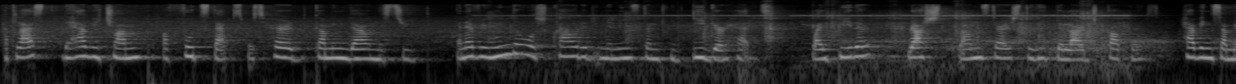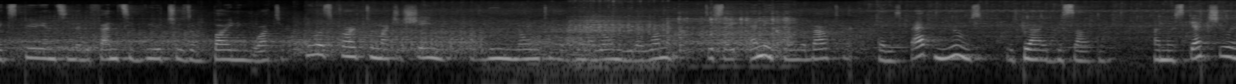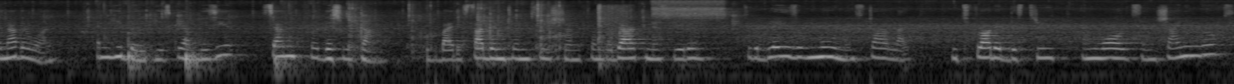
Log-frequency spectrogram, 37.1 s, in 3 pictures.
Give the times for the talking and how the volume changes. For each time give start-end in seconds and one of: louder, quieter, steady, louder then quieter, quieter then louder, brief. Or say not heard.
0.0-37.0 steady.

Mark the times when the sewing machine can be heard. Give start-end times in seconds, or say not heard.
7.8-20.4.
